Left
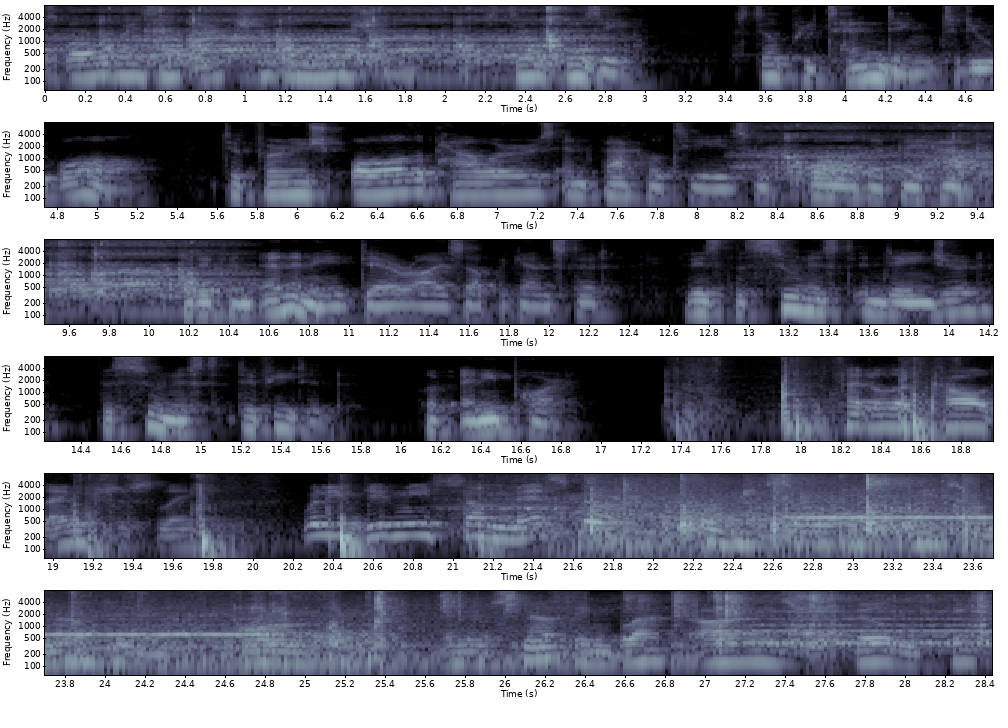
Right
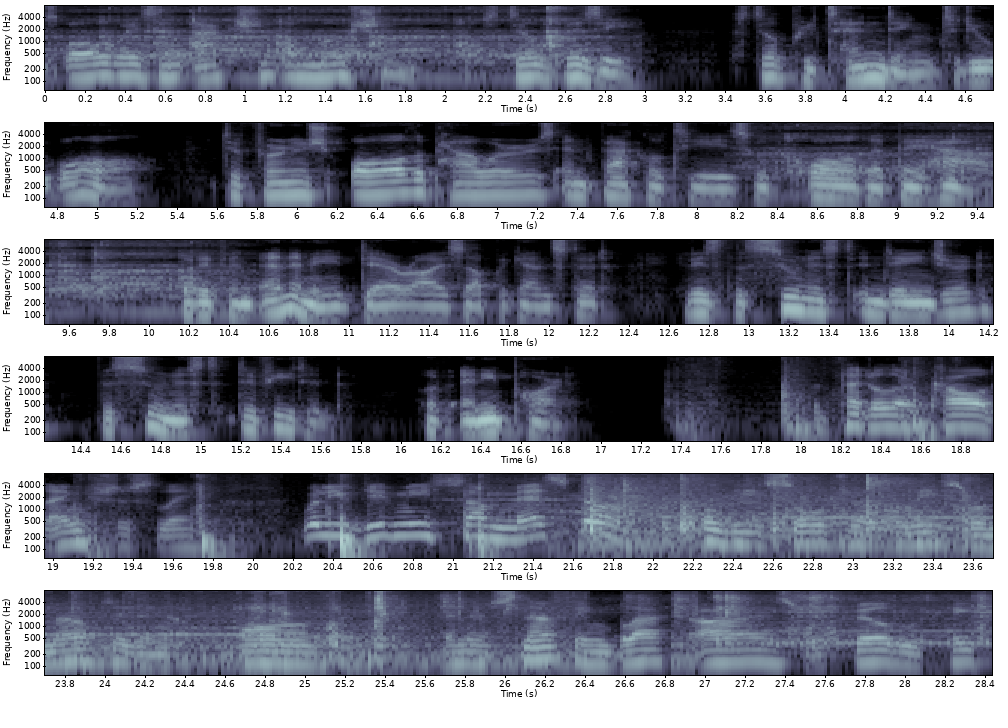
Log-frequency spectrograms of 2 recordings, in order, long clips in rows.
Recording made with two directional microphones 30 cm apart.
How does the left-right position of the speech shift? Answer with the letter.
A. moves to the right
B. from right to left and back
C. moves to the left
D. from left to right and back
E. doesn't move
E.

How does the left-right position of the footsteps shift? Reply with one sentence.
You can hear the footsteps go right and come back.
